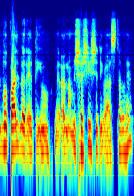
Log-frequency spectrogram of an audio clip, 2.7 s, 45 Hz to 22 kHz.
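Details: 65-year-old woman presented as a case with an abnormal voice; diagnosis not stated, though the session was discussing ventricular band voice; dysphonia.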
